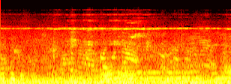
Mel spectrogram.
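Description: Train rolling slowly through the Samut Songkhram Railway Market in Thailand, a low rumble with faint wheel squeal under people talking nearby.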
